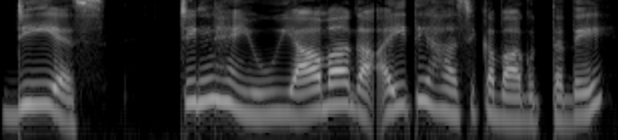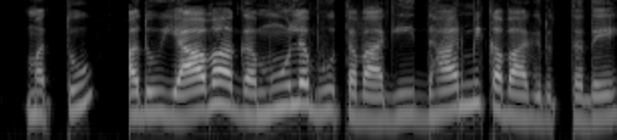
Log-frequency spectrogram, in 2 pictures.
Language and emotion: Kannada, neutral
